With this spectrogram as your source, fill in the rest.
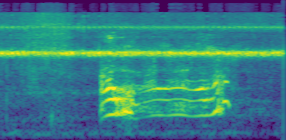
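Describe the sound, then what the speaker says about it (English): A single short bark from a beagle somewhere off at a distance, heard over a steady high insect drone, during a rabbit hunt. "we heard a bark there"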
